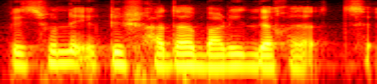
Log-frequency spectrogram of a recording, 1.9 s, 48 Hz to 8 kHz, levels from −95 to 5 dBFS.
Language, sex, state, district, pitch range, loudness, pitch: Bengali, male, West Bengal, Darjeeling, 145-165 Hz, -17 LUFS, 150 Hz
